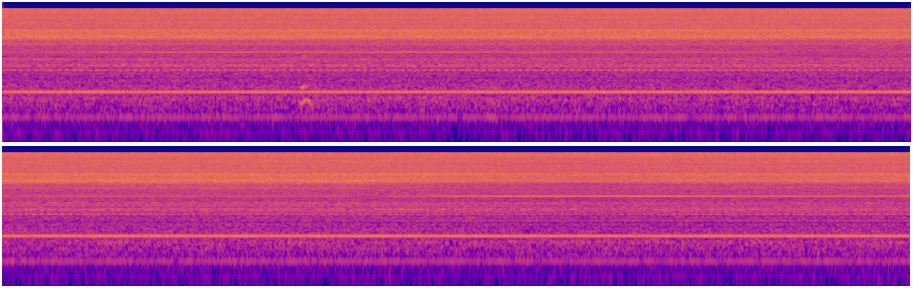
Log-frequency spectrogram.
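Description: Air track's blower running: a steady rush of air with a constant whine of several fixed tones.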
